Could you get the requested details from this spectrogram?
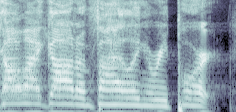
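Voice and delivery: very high, loud shocked woman's voice; outraged coworker. Retold or imitated. Amy snapping at the creepy coworker, high mock outrage. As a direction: shriek it like she's appalled. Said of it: "And she's like".

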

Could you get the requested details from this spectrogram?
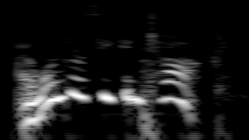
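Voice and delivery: high curious character voice. A narrator's reading. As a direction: sound like an eager small helper. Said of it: "character line".

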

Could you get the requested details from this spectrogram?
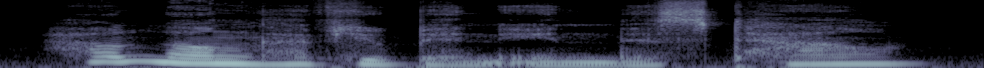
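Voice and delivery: lightly voiced woman, soft and breathy; a hint of a hushed lady; Lady Dave's voice. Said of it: "supposed to still be doing Lady Dave's voice".

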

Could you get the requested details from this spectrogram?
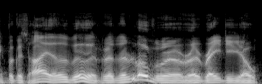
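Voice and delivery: mock radio-presenter delivery. Tour guide joking about why he speaks this way, radio voice. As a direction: put on an exaggerated on-air voice. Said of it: "that's why I speak this way".

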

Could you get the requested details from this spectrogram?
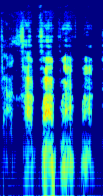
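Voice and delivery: breathless whispered curses under the breath; a string of hushed curses; whispered swearing. Retold or imitated. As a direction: mutter the swears in a hush. Retold frustrated group texting.

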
